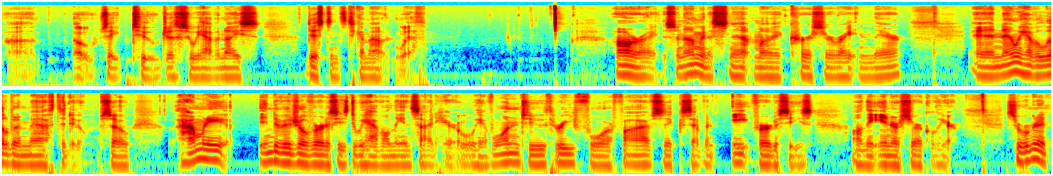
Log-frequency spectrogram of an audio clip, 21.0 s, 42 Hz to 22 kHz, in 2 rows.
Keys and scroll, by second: 0.4 2, 0.6 Return, 4.8 a, 5.8 Tab, 6.5 shift+Tab, 6.9 shift+s.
